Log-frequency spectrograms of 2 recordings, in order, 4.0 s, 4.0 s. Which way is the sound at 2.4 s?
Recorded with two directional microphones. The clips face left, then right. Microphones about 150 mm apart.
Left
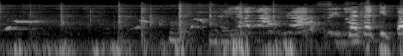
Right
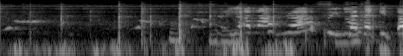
35° right (ahead or behind).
